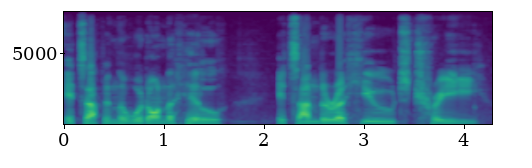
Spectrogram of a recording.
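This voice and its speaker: A lean, crafty farmer who drawls his words slowly and smugly, as a male storyteller puts him on. The voice is bright and dry, relishing every cunning word. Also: medium pitch, expressive, clear, resonant tone, no echo. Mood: condescending. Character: thin, crafty, cider-drinking farmer.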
